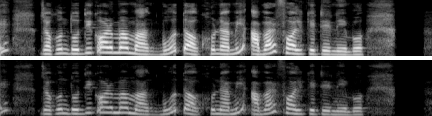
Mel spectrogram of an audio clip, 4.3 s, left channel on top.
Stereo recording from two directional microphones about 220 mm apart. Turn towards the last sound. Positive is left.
turn(degrees=40)  # may be behind; listen again after turning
